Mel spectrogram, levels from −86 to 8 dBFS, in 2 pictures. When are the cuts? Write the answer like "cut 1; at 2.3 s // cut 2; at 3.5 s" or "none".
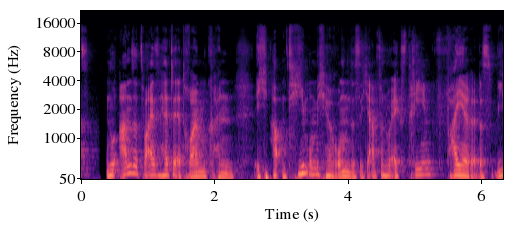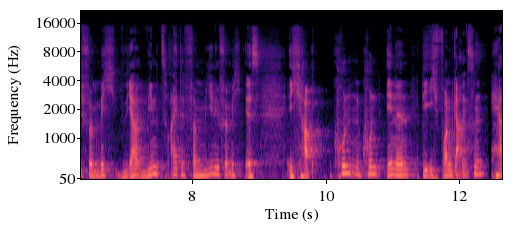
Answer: none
